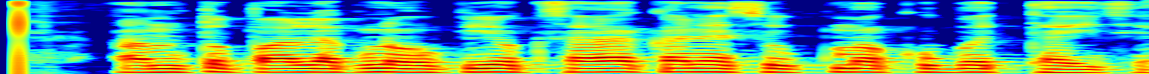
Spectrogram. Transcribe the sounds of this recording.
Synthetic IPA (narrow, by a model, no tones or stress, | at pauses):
amt̪opaləknoupjoɡsaəkənesukmãkʰubd͡ʒt̪ʰajt͡ʃʰe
